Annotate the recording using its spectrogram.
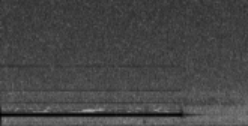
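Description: Emergency Alert System tornado-warning attention tone playing from a tablet: one steady, single-pitch beep that cuts off suddenly near the end.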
